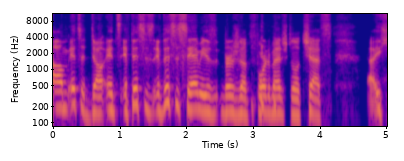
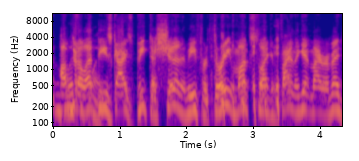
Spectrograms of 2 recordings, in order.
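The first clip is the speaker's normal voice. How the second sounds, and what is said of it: Imitates another person's voice. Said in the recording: “That's my Sammy impression.”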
